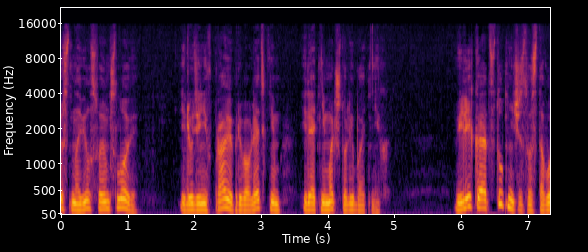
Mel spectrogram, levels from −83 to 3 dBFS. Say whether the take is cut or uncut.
uncut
